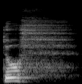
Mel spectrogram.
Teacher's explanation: أنت ضميت الشفاه في الفاء الساكنة وأنت سحبت ضمة التاء إلى الفاء الساكنة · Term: تخليص الحركات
